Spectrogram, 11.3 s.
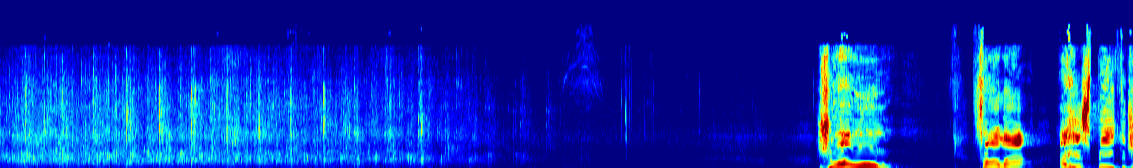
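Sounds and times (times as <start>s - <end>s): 
audience applause: 0.0s - 5.6s
speech: 8.2s - 9.0s, 9.8s - 11.3s.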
